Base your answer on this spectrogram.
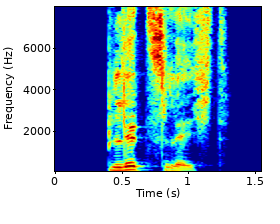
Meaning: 1. flash, flashlight 2. flashlight, photoflash 3. flashbulb
- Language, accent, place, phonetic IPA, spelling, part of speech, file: German, Germany, Berlin, [ˈblɪt͡sˌlɪçt], Blitzlicht, noun, De-Blitzlicht.ogg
